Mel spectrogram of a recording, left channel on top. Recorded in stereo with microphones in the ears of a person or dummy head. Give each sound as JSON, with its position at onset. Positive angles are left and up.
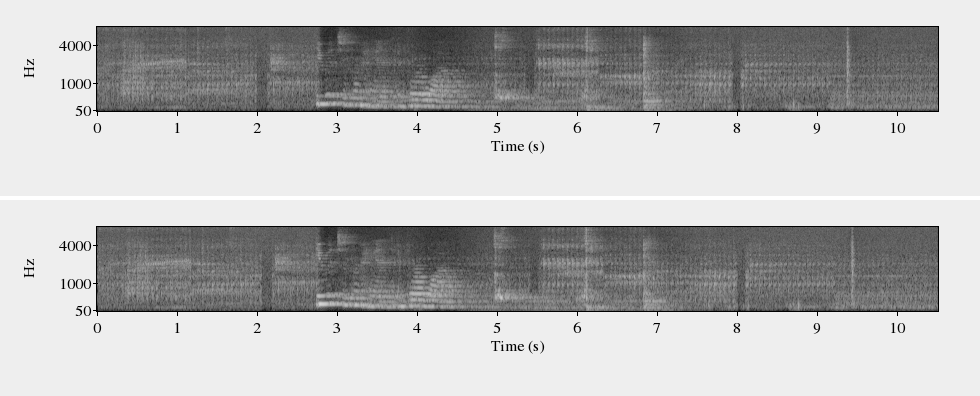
{"t": 2.7, "sound": "a woman speaking", "side_deg": -30, "distance_m": 7.5}
{"t": 4.5, "sound": "scissors", "side_deg": -45, "distance_m": 3.0}
{"t": 6.8, "sound": "a drawer", "side_deg": 15, "distance_m": 2.5}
